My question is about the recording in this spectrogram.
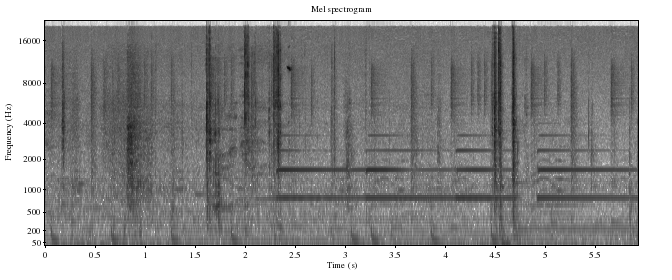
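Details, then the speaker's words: Lexus LS400 with relocated fuel and brake lines, low fuel, key on to prime the fuel pump and check for leaks (expected about 40-45 PSI, none found); steady faint hum for a couple of seconds among clicks; normal fuel pump priming. "I know that I don't have much fuel, but I'm gonna start it up. I'll let the fuel pump prime and then at least make sure there's no leaks for right now."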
